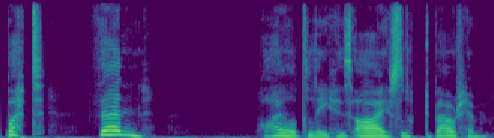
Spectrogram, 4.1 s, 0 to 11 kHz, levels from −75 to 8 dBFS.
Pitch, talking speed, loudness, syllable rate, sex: 215 Hz, 115 wpm, -17 LUFS, 4.2 syllables/s, female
